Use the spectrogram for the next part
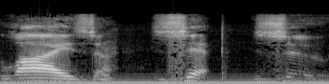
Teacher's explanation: Need to pronounce the Z with more vibration.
